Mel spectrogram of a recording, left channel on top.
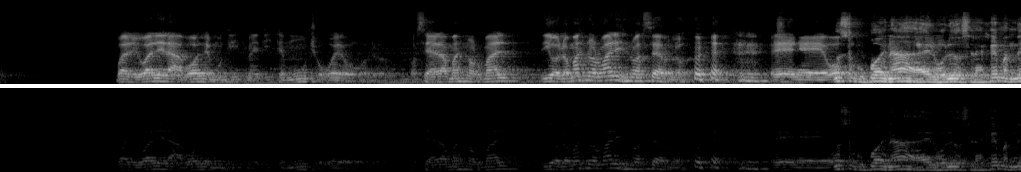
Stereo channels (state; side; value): quieter; right; 27.6 dB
